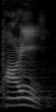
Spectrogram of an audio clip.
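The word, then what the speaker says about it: Paris: versus বাসা এরকম তারপরে আমরা বলি প্যারিস কিন্তু ওরা অনেকে পারি বলে ঠিক আছে ফ্রেঞ্চরা কিন্তু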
